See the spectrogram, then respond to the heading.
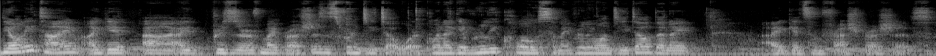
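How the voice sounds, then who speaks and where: Over music in the background and with audible room echo, a woman with a Brazilian accent speaks at a moderate pace and a very deep, low pitch, with ordinary pitch variation. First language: Portuguese. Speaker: painter. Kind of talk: casual painting tutorial.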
